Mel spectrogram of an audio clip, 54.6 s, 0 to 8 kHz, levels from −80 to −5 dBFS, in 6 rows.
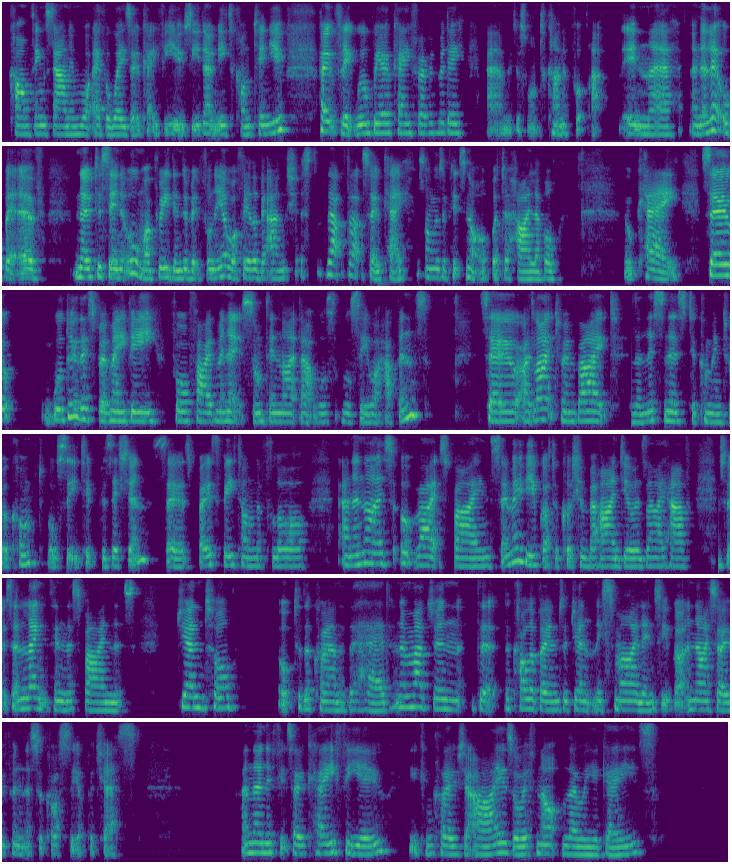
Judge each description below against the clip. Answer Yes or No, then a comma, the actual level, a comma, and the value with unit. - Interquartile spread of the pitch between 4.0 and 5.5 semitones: No, average, 3.5 semitones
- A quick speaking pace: No, average, 190 wpm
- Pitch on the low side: No, high, 190 Hz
